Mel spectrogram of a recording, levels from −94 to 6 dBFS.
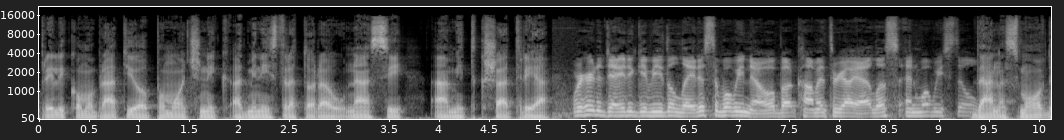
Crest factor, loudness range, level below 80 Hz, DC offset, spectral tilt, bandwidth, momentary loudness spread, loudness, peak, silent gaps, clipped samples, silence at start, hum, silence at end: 14 dB; 1 LU; -28 dBFS; under 0.1%; -5.5 dB/octave; 16 kHz; 5 LU; -18 LUFS; -2 dBFS; none; under 0.1%; 0.05 s; none; 0 s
